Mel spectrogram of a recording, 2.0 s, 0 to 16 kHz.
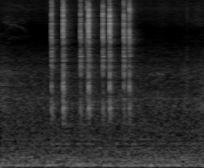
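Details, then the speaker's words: GMC six-cylinder fuel injector bench-tested in a vise on 12 V, tapping the negative cable: about seven crisp clicks in under a second, one per tap; the injector opens normally. "The negative cable, I can tap it and open it and hear it clicking."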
